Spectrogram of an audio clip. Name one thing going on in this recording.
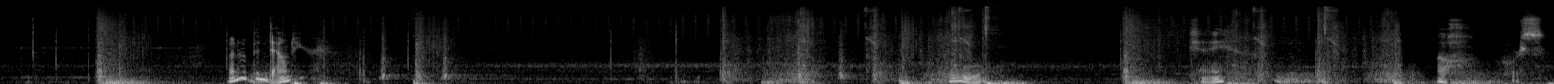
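Sharp blade slashes strike in quick bursts.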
